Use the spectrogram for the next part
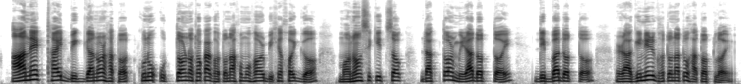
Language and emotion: Assamese, neutral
